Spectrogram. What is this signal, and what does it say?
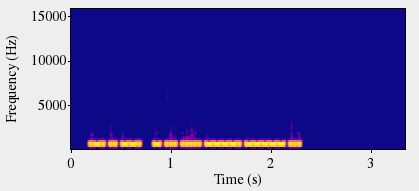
Morse code, heard as a keyed tone, about 60 wpm, 700 Hz. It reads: RIG TS590S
